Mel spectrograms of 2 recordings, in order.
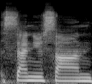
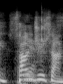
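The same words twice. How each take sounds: First: The middle syllable starts with a Y sound. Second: The middle syllable starts with a J sound. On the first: The speaker calls it wrong. "Why do I always say you?" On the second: The speaker calls it right. "In Japan, they do say the J"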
